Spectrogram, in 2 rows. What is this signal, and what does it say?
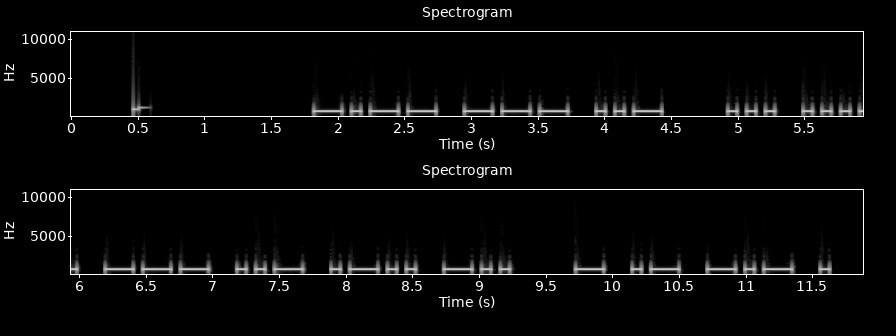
Morse code, heard as a keyed tone, about 17 wpm, 700 Hz. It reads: YOU SHOULD TAKE
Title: Sentences from Top 300 Words 17wpm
